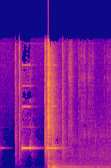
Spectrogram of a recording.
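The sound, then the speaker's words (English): A microwave oven runs: a short electronic beep gives way to a steady low electric hum with a brief clunk as it starts, continuing alone to the end. “Waiting for the microwave.”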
